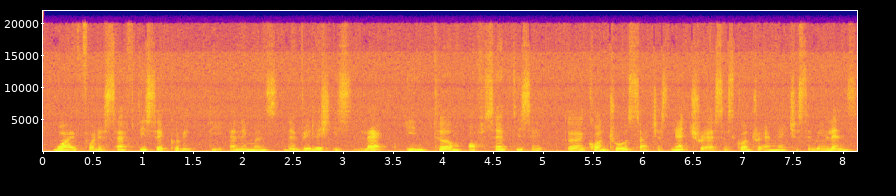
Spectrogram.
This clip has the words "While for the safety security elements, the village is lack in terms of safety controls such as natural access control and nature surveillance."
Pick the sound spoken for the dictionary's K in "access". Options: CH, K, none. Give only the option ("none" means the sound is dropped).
none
